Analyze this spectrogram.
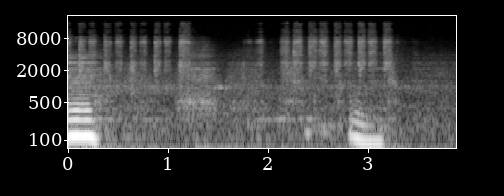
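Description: Sandpaper rubs against a thin rod in quick, short strokes.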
